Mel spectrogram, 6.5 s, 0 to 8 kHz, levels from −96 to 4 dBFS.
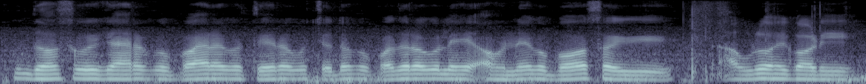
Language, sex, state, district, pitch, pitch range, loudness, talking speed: Maithili, male, Bihar, Muzaffarpur, 120 Hz, 115-125 Hz, -25 LUFS, 185 wpm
